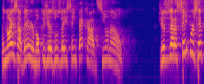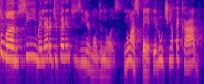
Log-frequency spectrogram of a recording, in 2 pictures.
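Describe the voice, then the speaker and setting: A Brazilian-accented male pastor tells a sermon story at a rapid clip. His voice rides high and lively, and he keeps turning to the congregation to call them brothers. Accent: Brazilian Portuguese. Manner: animated, addresses congregation as brothers.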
